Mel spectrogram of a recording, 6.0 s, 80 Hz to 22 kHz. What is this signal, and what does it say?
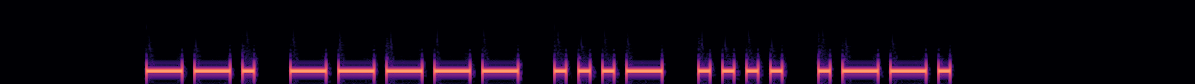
Morse code, heard as a keyed tone, about 20 wpm, 700 Hz. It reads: G0VHP
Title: DXCC-100 Call Signs - 5 Characters - 20wpm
